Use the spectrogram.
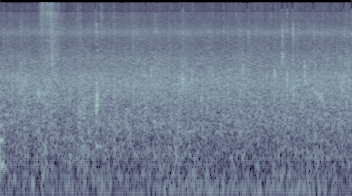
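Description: Steady rain falls on surfaces around a home where cows are kept, an even, continuous hiss of drops without pause or voices.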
